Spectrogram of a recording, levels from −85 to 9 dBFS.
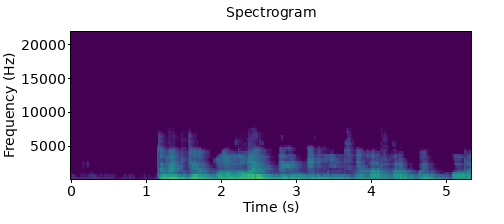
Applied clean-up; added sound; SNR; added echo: neural separator model SepFormer DNS4.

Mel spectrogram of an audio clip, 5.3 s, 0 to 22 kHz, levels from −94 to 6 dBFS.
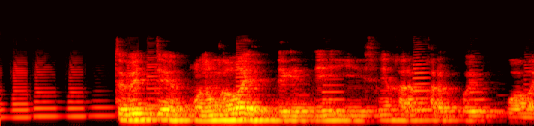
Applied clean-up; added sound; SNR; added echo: none; Wind instrument, woodwind instrument; 16 dB; reverberation time 0.6 s.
